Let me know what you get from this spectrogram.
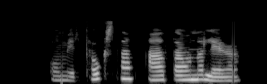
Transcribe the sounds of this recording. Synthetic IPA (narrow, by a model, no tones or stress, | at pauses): ɔɣmjɛɾ̥t̪ʰowksθaðaðt̪aːwnalɛːɣa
